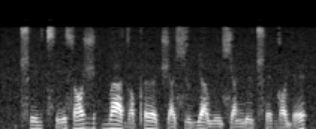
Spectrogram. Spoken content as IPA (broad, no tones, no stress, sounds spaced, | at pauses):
ʈ͡ʂʰ e j t͡sʼ e s ɒ ʒ | b a d ɒ pʼ ɜ t͡ʃ a ɕ ɤ ʎ a w e ɕ a ŋ e ʈ͡ʂʰ ɛ ɡ ɒ j ɛ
